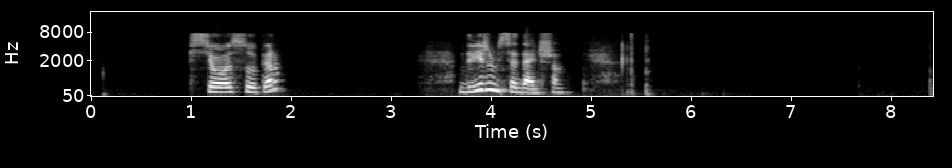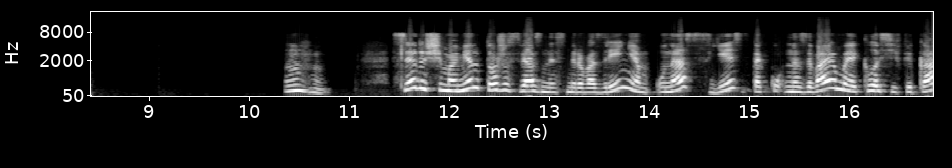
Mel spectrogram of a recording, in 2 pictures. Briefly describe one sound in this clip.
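A young woman speaks calmly and clearly into a close microphone.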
